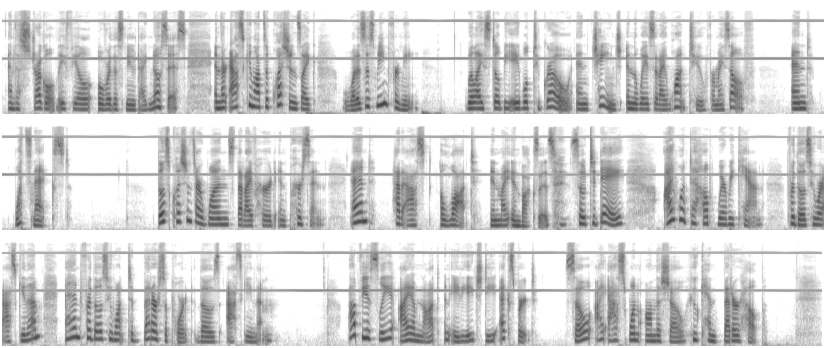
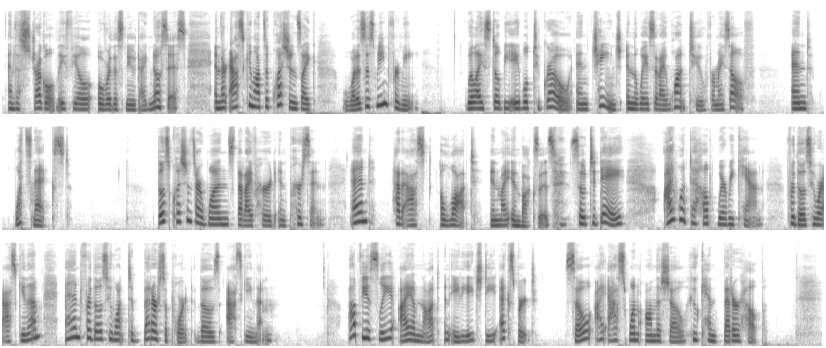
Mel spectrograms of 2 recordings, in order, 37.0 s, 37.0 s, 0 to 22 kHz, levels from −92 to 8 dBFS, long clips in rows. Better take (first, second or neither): second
